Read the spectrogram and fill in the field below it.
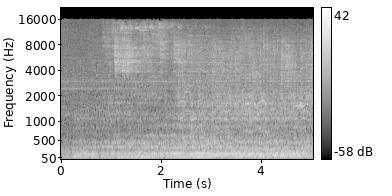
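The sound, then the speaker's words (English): A deep, continuous rumbling roar fills the whole stretch, heavy low-end churning with a hiss of debris layered on top, swelling slightly louder toward the end: the cave-in from a film scene with dwarves. “Doesn't that sound like a roar? Oh, wait, go back. Like it's the cave-in.”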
